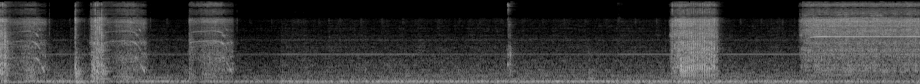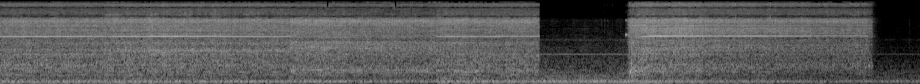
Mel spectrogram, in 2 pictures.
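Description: Power tool bursts removing the top engine mount bolts on a Yamaha Grizzly 600 ATV, several short whirs early on, then two long loud runs with a whining tone, close by with no talk.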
